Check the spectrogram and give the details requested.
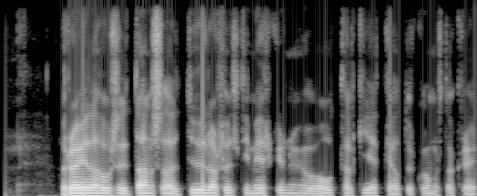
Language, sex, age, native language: Icelandic, male, 30-39, Icelandic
